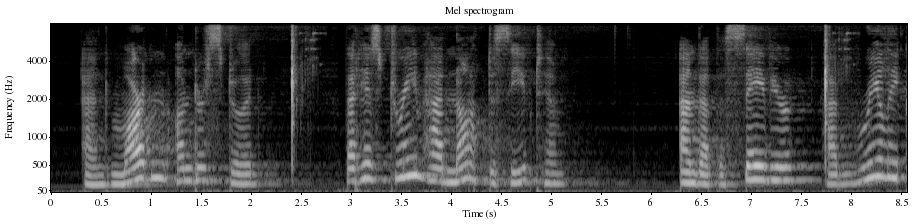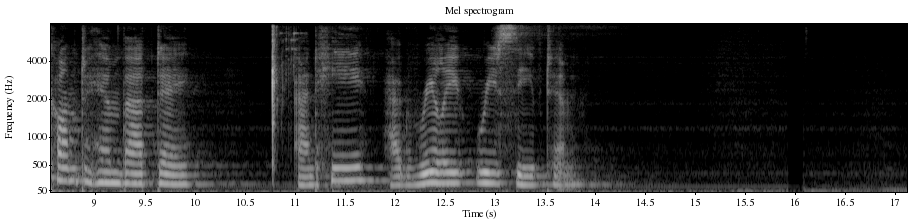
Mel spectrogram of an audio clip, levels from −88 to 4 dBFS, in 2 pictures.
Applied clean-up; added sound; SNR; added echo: none; Shatter; 7 dB; reverberation time 1.4 s.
